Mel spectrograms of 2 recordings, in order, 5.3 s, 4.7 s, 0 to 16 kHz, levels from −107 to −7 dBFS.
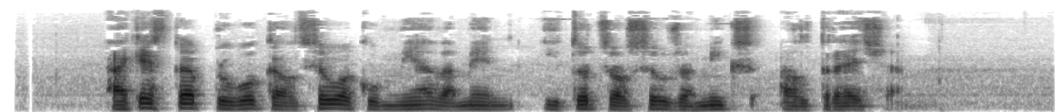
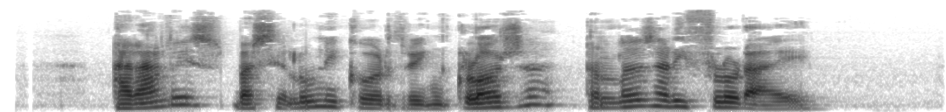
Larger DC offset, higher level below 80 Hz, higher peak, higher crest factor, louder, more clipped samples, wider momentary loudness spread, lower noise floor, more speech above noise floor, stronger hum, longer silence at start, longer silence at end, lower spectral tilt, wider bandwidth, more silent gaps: neither; first, -62 dBFS vs -82 dBFS; about the same, -4 dBFS vs -6 dBFS; about the same, 20 dB vs 22 dB; first, -23 LUFS vs -28 LUFS; neither; about the same, 9 LU vs 11 LU; second, -56 dBFS vs -78 dBFS; second, 34 dB vs 51 dB; neither; about the same, 0.55 s vs 0.55 s; about the same, 0.75 s vs 0.7 s; about the same, -5.5 dB/octave vs -4.5 dB/octave; about the same, 11 kHz vs 11.5 kHz; neither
